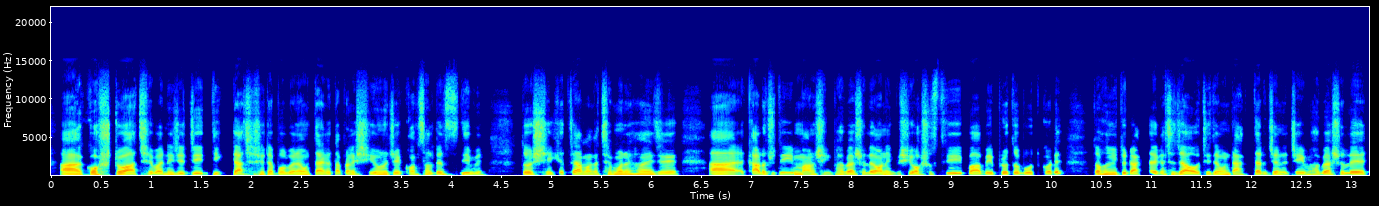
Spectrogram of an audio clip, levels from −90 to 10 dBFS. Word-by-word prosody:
আ - - +9 0.2
কষ্ট 145 -3 +2 0.2
আছে 130 - -7
বা 135 - +3
নিজের 140 +1 -2
যেই 145 -1 +1
দিকটা 145 - -4
আছে - - -10
সেটা 140 -1 0
বলবেন। 135 0 +1
এবং 130 - 0
তার 130 - +4
তে - - -1
আপনারা 145 0 -2
সেই 135 - -5
অনুযায়ী 155 +3 -1
কনসালটেন্স 145 0 -2
দিবে। 155 -9 -2 0.4
তো - - +1 0.2
সেইক্ষেত্রে 200 +6 -4
আমার 180 0 -1
কাছে 180 - -6
মনে 175 +1 +2
হয় 180 -1 +2
যে 165 - 0 0.5
আ - - +8 0.3
কারো 155 +3 +4
যদি 185 +3 -5 0.2
মানসিকভাবে 160 +3 -2
আসলে 165 +1 -2
অনেক 150 +1 -2
বেশি 155 - -3
অস্বস্তি 145 +5 -6 0.2
বা 135 - +5
বিব্রত 145 +5 -1
বোধ 135 - -1
করে। 130 - +2 0.4
তখন 185 -1 +3
কিন্তু 175 -1 0
ডাক্তারের 150 +4 -1
কাছে 150 +1 -5
যাওয়া 135 -1 +6
উচিত। 145 - -7
এবং 130 0 0
ডাক্তার 125 +6 0
যে 155 - +2 0.2
যেভাবে 140 +2 -1
আসলে 155 0 +1
145 Hz, 220 wpm, -24 LUFS, 135-165 Hz, 0.5 s, আ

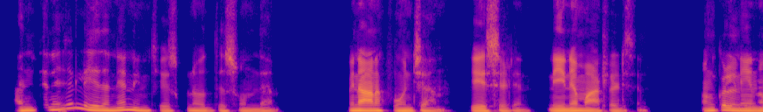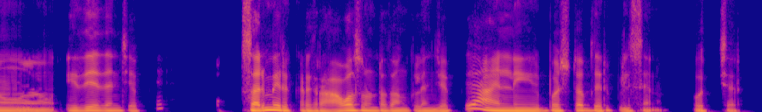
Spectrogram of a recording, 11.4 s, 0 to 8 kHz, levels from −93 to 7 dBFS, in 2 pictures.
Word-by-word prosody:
అంతే 170 +8 -1 0.2
"లేదన్నయ్య 155 0 +2
నేను 130 -3 -1
చేసుకునే 120 +3 -5
ఉద్దేశం 110 +1 -6
ఉంది" 105 +1 -5
అను. 100 - -16 0.5
మీ 135 - -2
నాన్నకు 130 +1 +6
ఫోన్ 115 -2 +1
చేయి 115 - -2
అను. 90 - -10 0.2
చేసాడు 110 0 0
అని 95 - -16 0.2
నేనే 115 +1 +5
మాట్లాడేసాను. 105 +7 -5 0.4
అంకుల్ 145 +2 +1
నేను 120 -2 +1 0.5
ఇదే 125 +3 +1
ఇది 125 - -1
అని 125 - -3
చెప్పి. 115 - -11 0.4
ఒకసారి 140 +1 +3
మీరు 165 -5 +7
ఇక్కడికి 110 -3 -3
రావాలసుంటది 120 0 +2
అంకల్ 105 0 -4
అని 105 - -1
జెప్పి 115 - -7
ఆయనని 120 -6 +5 0.2
బస్ 115 0 +1
స్టాప్ 130 -1 -1
దగ్గరికి 125 +5 -2
పిలిసాను. 105 +2 -6 0.3
ఒచ్చారు. - - -9
120 Hz, 185 wpm, -24 LUFS, 110-135 Hz, 0.5 s, మీరు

